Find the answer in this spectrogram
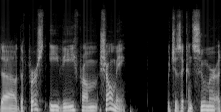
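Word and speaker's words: Xiaomi: he's driving is the show me su7 by the way that is spelled x i a m i but it's pronounced show me even though there's no sh in there which is often times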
